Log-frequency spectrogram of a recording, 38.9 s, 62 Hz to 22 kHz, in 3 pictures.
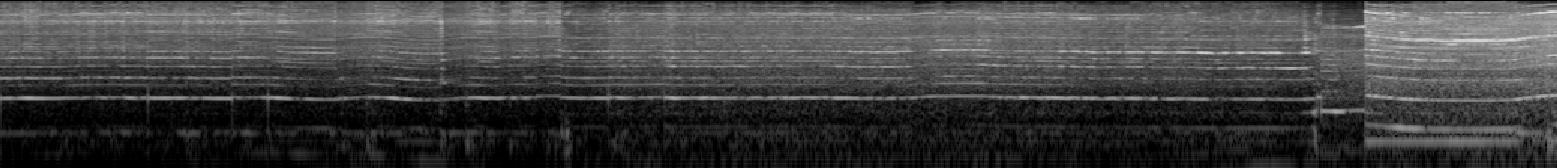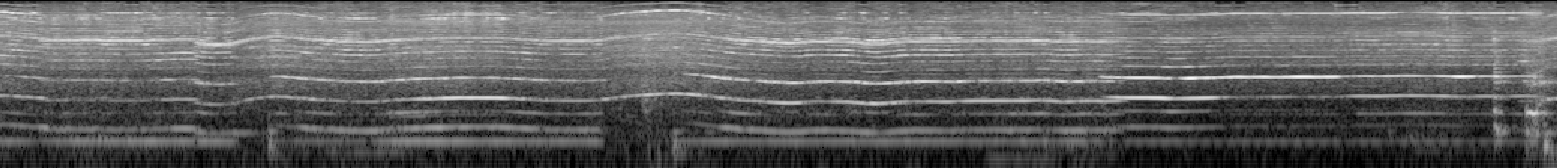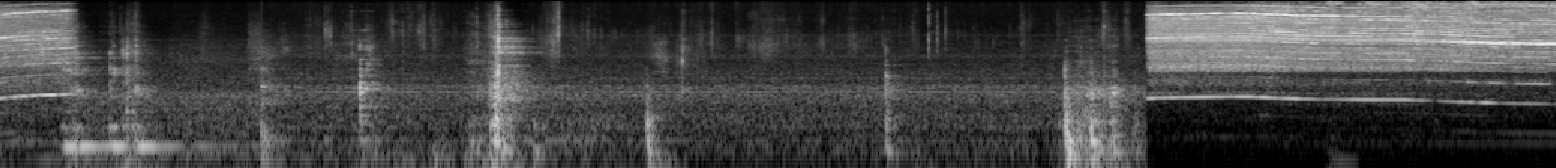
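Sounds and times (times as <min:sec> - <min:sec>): electric power tool whine: 0:04.7 - 0:30.4, 0:34.9 - 0:38.9.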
